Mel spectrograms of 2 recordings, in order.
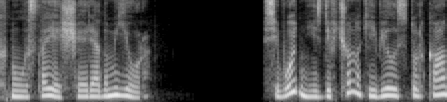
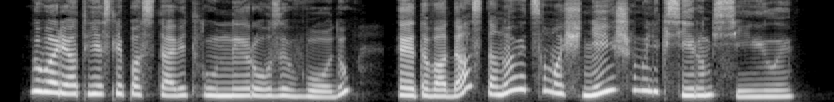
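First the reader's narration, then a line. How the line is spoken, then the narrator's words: Enthusiastic booming. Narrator (Russian): восторженно прогудел ящик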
